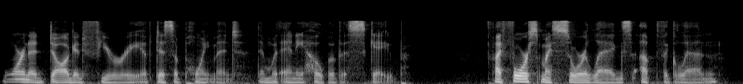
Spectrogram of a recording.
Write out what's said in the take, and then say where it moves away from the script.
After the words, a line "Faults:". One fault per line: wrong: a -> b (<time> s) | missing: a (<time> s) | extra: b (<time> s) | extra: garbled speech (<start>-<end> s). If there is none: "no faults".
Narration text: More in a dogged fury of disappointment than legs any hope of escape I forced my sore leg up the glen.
More in a dogged fury of disappointment than with any hope of escape I forced my sore legs up the glen.
Faults:
wrong: legs -> with (2.7 s)
wrong: leg -> legs (5.9 s)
